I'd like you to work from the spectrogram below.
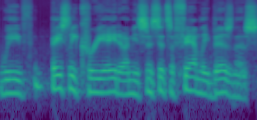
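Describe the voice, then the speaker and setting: Noticeable background noise surrounds a man whose fairly high voice moves at a fairly quick pace with fairly even intonation. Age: 60s. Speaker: business owner, prosthetics. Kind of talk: casual interview chat.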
